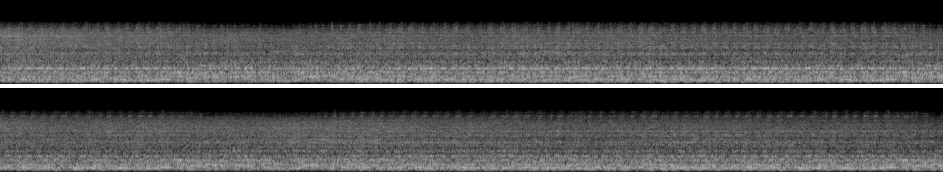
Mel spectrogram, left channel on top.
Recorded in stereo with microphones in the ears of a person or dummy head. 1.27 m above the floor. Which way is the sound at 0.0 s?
60° left (ahead or behind).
